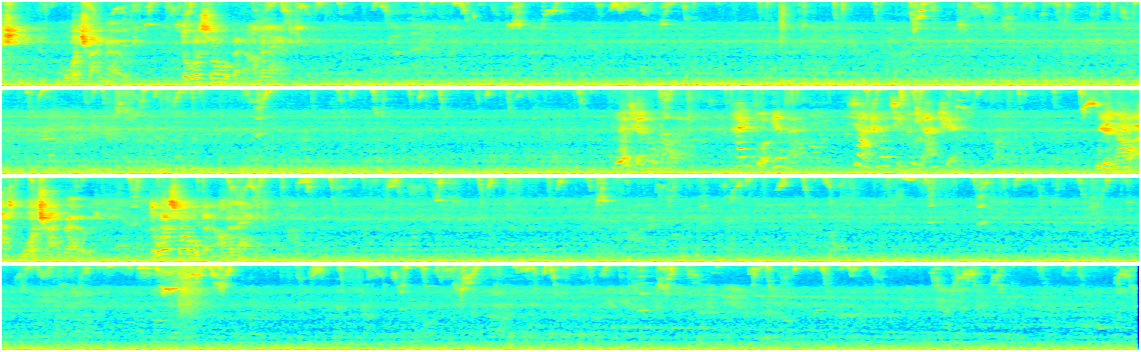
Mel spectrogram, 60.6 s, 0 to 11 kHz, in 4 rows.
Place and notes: Line10 (Shanghai Metro), from Wujiaochang Station to North Sichuan Road station, Binaural recording, Zoom H6+ Soundman OKM II
Hongkou, Shanghai, China, 21 November 2013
